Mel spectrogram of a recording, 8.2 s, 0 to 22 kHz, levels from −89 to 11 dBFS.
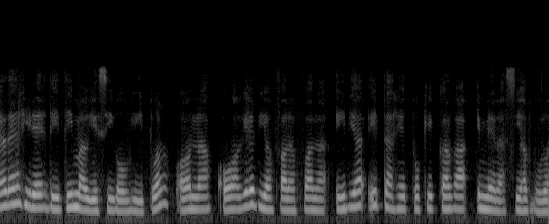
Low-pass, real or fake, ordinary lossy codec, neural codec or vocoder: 7.2 kHz; fake; none; codec, 16 kHz in and 24 kHz out, 0.8 kbps, FocalCodec, streaming, 65536 codes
